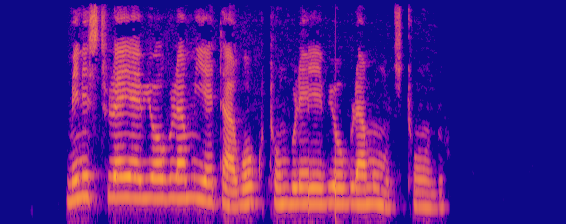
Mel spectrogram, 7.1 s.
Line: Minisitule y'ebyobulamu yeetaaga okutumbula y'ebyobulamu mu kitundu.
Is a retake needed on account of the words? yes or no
no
